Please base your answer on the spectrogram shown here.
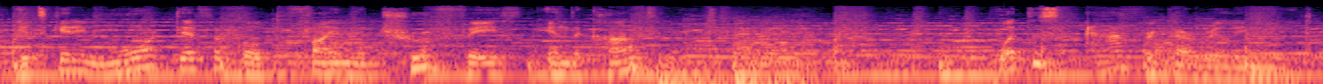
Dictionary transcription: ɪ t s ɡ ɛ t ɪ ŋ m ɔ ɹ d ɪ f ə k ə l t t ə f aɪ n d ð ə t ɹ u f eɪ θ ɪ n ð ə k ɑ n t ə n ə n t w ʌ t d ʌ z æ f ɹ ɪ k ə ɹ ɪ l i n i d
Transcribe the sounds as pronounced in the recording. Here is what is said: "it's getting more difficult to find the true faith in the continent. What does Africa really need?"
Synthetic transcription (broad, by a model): ɪ t s ɡ ɛ t ɪ ŋ m ɔ ɹ d ɪ f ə k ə l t t ə f aɪ n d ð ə t ɹ u f eɪ θ ɪ n ð ə k ɑ n t ə n ə n t w ʌ t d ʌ z æ f ɹ ɪ k ə ɹ ɪ l i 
